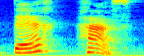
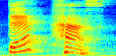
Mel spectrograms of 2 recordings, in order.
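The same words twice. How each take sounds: First: "terras" split as ter-ras, slow, R closing the first syllable; grammatical syllable split. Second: "terras" split as te-rras, open first syllable; poetic syllable split. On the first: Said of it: "separam-se dois R's e dois S's". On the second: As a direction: break "terras" into te. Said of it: "Não se separam dois R's". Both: Shown as a demonstration.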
